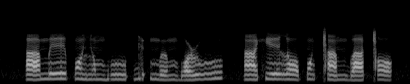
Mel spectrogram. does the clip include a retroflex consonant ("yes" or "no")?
yes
